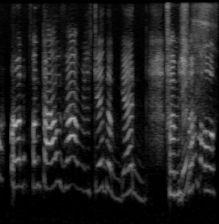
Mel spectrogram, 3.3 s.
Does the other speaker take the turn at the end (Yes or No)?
No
